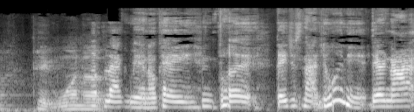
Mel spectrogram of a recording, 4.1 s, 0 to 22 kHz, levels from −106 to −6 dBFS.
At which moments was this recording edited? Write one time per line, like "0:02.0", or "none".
0:01.0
